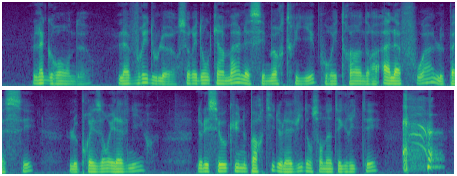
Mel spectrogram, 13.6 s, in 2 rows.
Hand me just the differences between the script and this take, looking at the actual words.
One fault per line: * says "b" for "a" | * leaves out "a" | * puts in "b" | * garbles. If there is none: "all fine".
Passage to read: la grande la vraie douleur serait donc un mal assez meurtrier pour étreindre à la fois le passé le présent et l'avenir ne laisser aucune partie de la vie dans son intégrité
all fine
